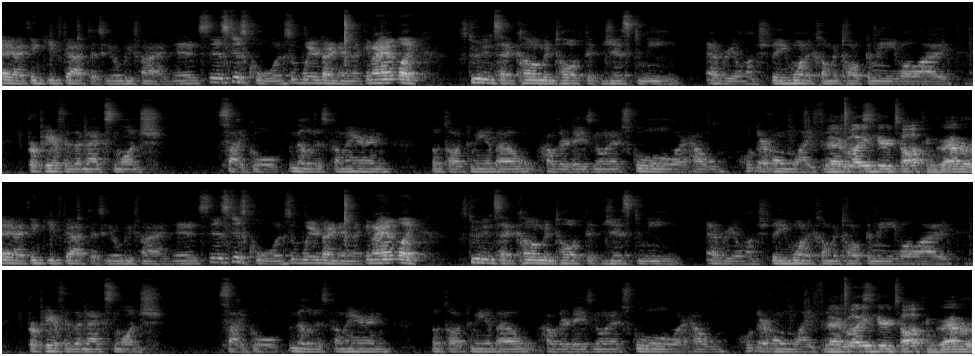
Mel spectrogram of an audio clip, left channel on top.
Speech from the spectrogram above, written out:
I think you've got this, you'll be fine. And it's just cool. It's a weird dynamic. And I have students that come and talk to just me every lunch. They want to come and talk to me while I prepare for the next lunch cycle. And they'll just come here and they'll talk to me about how their day's going at school or how their home life is. While you're here talking, grab a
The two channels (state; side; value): normal; both; correlation 0.85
